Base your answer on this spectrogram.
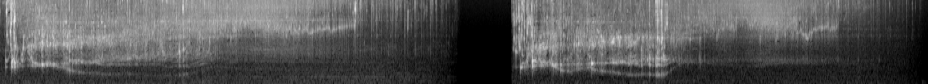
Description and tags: Sparkling water (Badoit) in a glass.
glass, noise, sound, water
